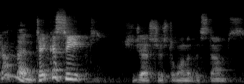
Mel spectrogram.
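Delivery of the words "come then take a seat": put-on very high-pitched voice of an aged dwarf woman. Narrating a role-play scene, the speaker voices an old woman character: old dwarven woman voice. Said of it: "you see this kind of very old dwarven woman".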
